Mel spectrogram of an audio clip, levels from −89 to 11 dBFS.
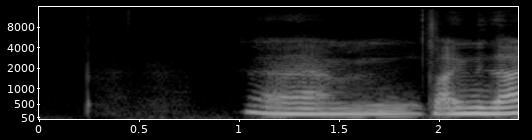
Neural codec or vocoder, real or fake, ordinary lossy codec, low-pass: codec, 44.1 kHz, 2.6 kbps, DAC; fake; none; 14.4 kHz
